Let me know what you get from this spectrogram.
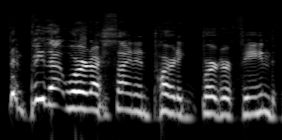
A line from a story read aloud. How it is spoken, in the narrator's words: shrieked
